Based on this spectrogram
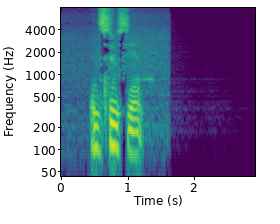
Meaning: Casually unconcerned; carefree, indifferent, nonchalant
- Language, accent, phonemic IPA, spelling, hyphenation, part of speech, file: English, General American, /inˈsusiənt/, insouciant, in‧sou‧ciant, adjective, En-us-insouciant.flac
